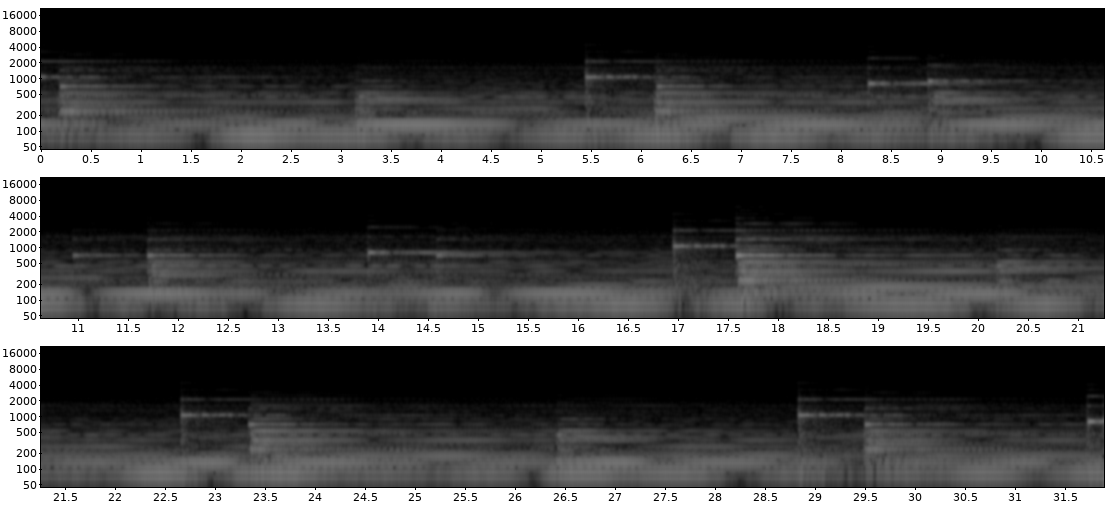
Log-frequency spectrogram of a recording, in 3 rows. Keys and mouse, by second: 2.8-3.5 typing, 8.5-10.3 drag, 10.7-11.7 drag, 12.3-13.7 typing, 18.0-19.0 typing, 20.7-21.6 drag, 21.8 click, 22.1-23.3 drag, 23.5-24.7 drag, 27.5 click, 29.7 1, 30.8 a.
